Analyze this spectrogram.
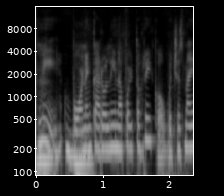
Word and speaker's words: Carolina: It's not Carolina. We'll say that. It's not Carolina. It's Carolina or Carolina.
